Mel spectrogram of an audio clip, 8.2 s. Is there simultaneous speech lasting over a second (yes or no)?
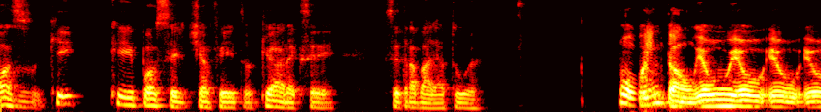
no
